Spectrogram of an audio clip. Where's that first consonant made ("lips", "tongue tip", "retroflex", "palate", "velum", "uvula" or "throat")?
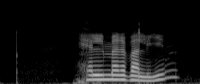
throat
